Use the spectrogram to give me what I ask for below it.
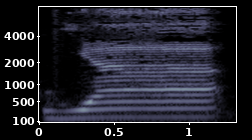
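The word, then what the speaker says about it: ياء: আর ইয়া বলার সময় আরেকটু ফাঁকা হয়ে যাচ্ছে। তো জিম বলার সময় জিহ্বাটা এবং প্যালাটের মধ্যে যতটুকু ফাঁকা রয়েছে, শিন বলার সময় আরেকটু বেশি ফাঁকা রয়েছে, এবং ইয়া বলার সময় আরেকটু বেশি ফাঁকা রয়েছে।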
